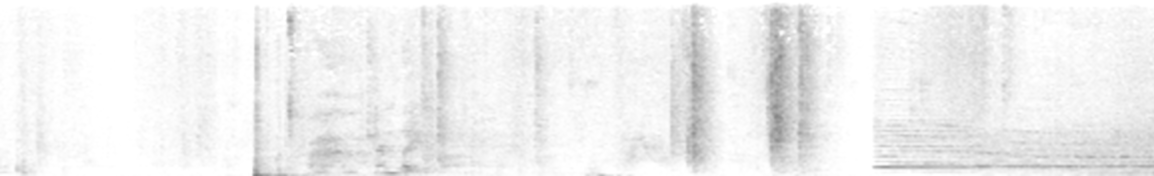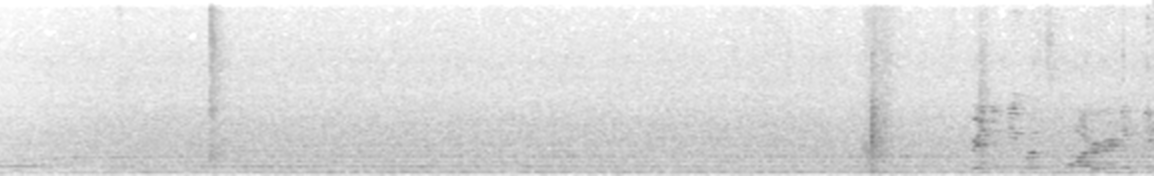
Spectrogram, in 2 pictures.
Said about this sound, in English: Turn the laser on.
